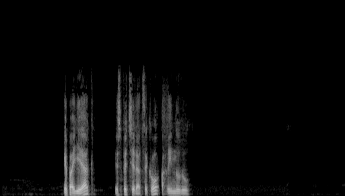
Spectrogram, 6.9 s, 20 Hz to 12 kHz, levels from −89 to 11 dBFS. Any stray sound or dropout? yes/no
no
